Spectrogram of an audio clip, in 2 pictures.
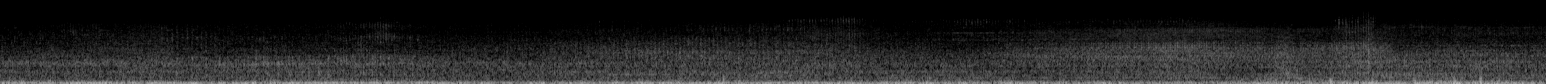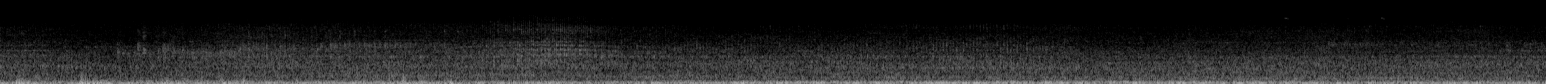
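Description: A line of vintage tractors driving past one after another, their engines running in a continuous low rumble, with a few louder passes around the middle.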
